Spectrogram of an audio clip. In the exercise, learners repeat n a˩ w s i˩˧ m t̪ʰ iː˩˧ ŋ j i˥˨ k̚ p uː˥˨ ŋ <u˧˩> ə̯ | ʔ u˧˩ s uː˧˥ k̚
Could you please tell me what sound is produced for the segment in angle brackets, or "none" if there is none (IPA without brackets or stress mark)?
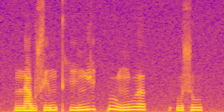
u˧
